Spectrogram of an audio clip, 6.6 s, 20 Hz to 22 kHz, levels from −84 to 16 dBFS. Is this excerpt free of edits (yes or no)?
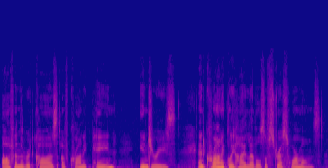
yes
